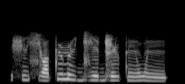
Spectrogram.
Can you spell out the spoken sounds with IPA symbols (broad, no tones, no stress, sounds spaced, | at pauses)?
ʃ ɨ ɕ ɒ t̪ y ɳ y d͡ʑ i ɖ͡ʐ ɨ ɭ t̪ ĩ w ĩ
